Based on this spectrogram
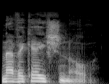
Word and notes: navigational: British English

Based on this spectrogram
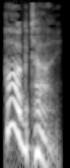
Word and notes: hogtie: British English

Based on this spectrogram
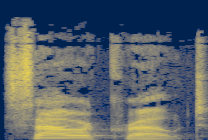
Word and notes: sauerkraut: American English

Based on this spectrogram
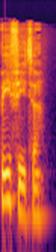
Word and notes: beefeater: British English

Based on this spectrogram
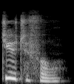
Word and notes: dutiful: British English

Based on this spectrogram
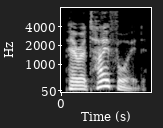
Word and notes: paratyphoid: British English

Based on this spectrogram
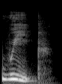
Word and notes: weep: British English

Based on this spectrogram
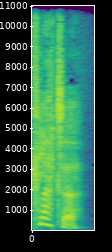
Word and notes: clatter: British English

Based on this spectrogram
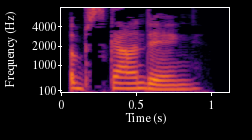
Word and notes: absconding: British English

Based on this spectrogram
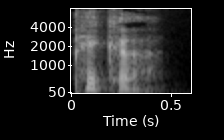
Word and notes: picker: British English

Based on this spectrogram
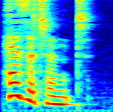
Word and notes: hesitant: British English

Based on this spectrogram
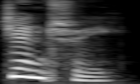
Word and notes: gentry: British English

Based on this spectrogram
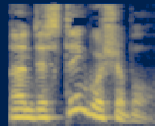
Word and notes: undistinguishable: British English

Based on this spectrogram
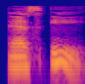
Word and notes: se: British English

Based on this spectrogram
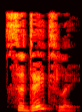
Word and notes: sedately: British English

